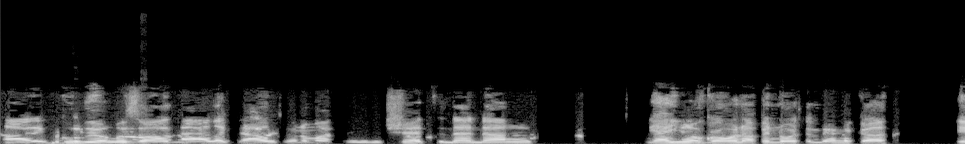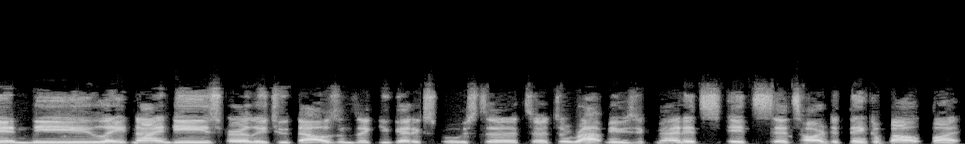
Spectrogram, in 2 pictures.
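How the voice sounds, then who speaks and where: A man's voice: a little high, fairly even intonation, moderate pace, no echo, low-quality recording. Laid-back man with a dry sound. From Russia. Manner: laid-back, swears freely, lots of "like" and "man". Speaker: rapper, interview guest. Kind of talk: casual interview chat.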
